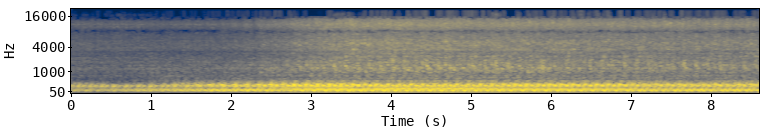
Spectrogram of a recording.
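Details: 1967 Mustang Fastback Eleanor GT500 tribute with 5.0 Coyote V8 and T5, first start after wiring and battery box install: catches and builds to a strong, even rumble, revving cleanly with steady firing, no knock or misfire; normal start and rev.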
